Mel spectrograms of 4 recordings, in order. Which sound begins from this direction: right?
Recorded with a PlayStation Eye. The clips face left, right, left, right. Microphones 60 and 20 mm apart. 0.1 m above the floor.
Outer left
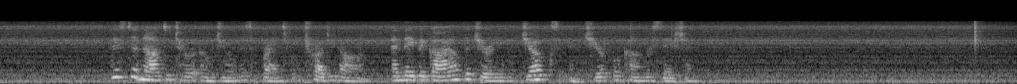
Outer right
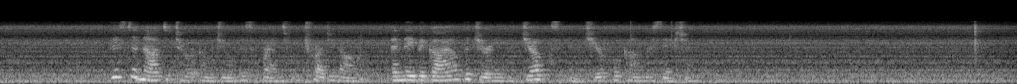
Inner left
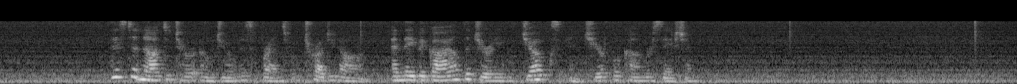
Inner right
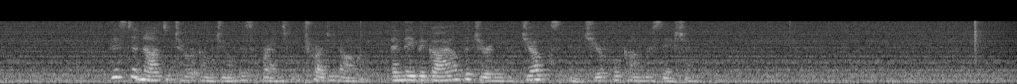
A woman speaking, at 1.1 s.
